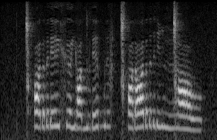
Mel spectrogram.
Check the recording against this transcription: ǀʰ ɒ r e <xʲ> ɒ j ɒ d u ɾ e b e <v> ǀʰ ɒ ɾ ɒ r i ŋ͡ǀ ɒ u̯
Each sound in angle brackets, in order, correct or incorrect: correct, correct

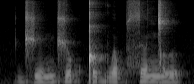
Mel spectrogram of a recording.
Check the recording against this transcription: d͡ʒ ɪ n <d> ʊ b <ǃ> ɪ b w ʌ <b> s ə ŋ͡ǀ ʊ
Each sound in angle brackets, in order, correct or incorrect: incorrect, correct, correct

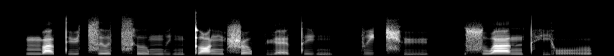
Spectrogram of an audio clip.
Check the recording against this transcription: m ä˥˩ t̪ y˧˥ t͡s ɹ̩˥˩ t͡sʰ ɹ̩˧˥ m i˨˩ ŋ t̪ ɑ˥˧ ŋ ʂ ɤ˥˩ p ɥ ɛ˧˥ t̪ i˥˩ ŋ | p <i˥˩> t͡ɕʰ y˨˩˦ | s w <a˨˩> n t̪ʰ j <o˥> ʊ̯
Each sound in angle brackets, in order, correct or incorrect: incorrect, incorrect, incorrect

